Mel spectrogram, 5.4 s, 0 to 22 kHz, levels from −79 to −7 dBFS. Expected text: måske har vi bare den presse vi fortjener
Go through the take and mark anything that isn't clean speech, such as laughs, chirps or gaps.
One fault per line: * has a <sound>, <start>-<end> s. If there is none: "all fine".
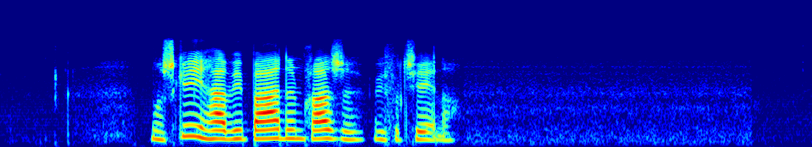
all fine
